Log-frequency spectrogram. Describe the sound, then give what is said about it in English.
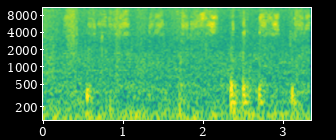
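A drawing is erased from a board during an astronomy lecture, producing soft, faint swishing and rubbing strokes that come in a few irregular passes. “OK, I just erased my picture there so I could write.”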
